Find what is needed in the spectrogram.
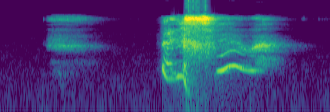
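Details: Forceful sneeze fit, louder than normal sneezes: a soft catch of breath, then one loud sneeze with a sharp explosive burst and a trailing voiced end.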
